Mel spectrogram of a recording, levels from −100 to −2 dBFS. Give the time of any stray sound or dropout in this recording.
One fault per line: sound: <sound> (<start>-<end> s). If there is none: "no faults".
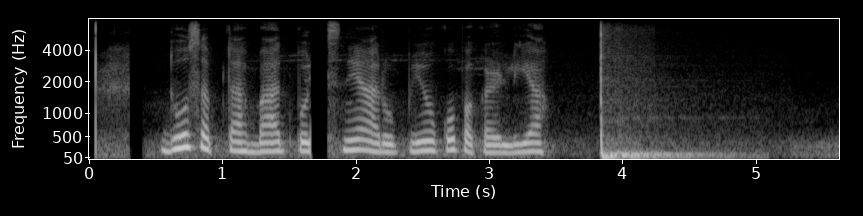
sound: dropout (1.7-1.8 s)
sound: thud (3.8-5.1 s)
